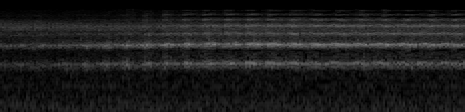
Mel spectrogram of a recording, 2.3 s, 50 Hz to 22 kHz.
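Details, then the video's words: Japanese evening cicada (higurashi) in summer, recorded on a ZOOM F8n Pro. A short burst of high, shimmering, rapidly pulsed ringing tones, held steady throughout. "HIGURASHI, EVENING CICADA IN JAPAN /フィールドレコーディング ヒグラシ 鳴き声"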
